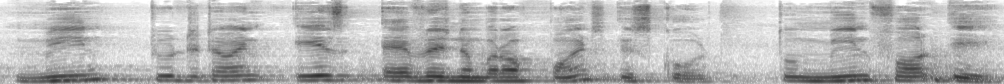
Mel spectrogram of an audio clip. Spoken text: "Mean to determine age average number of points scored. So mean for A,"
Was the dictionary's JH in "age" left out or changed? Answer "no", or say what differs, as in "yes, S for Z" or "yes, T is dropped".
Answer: yes, Z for JH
